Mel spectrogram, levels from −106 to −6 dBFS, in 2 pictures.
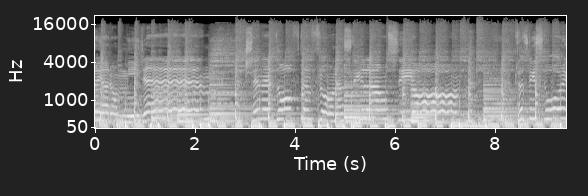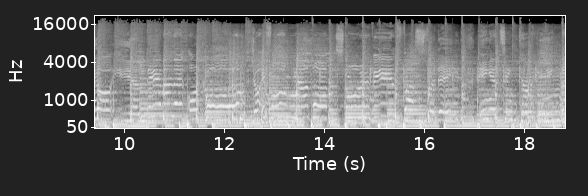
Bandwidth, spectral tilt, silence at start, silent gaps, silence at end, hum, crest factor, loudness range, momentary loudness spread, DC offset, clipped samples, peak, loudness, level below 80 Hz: over 20 kHz; -5.5 dB/octave; 0 s; none; 0 s; none; 14 dB; 2 LU; 4 LU; 0.2%; under 0.1%; 0 dBFS; -15 LUFS; -26 dBFS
